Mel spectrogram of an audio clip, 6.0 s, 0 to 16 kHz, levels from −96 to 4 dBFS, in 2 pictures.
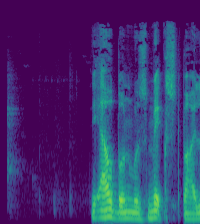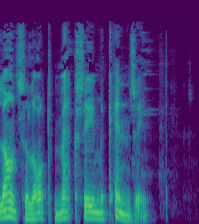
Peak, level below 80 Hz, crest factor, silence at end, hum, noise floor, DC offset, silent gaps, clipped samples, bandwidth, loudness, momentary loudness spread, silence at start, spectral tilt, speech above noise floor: -4 dBFS; -46 dBFS; 20 dB; 0.8 s; none; -76 dBFS; under 0.1%; none; under 0.1%; 11.5 kHz; -23 LUFS; 12 LU; 1.35 s; -5.5 dB/octave; 53 dB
